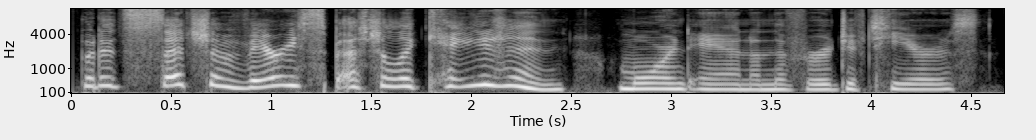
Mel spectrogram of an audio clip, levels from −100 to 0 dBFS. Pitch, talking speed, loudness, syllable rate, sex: 255 Hz, 180 wpm, -17 LUFS, 5.0 syllables/s, female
